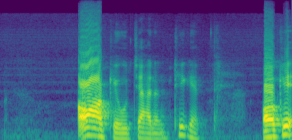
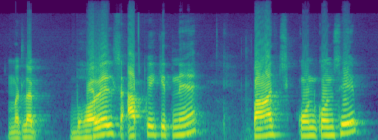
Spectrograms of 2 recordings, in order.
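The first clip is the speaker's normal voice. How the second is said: ordinary talk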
